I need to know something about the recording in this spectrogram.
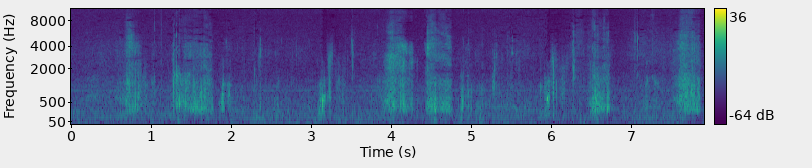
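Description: A young woman chews and bites noisily into crispy food close to a microphone.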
